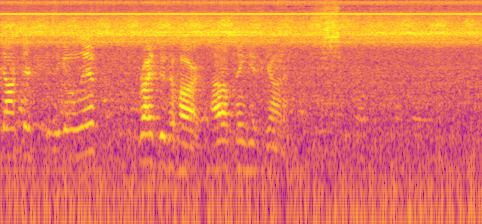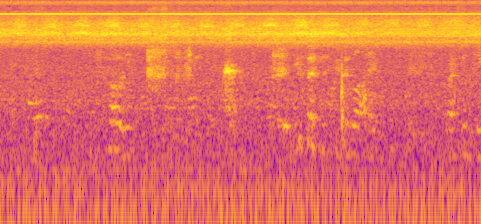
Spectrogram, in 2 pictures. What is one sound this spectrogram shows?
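Teenage boys talk and laugh nearby outdoors.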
